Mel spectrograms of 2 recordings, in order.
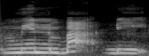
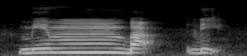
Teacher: merubah bunyi tanwin atau nun mati menjadi m apabila nun mati dan tanwin menghadapi ba. Nah, kaidah membacanya yaitu bunyi nun mati atau tanwin diganti atau ditukar menjadi suara mim disertai dengan degungan karena bertemu dengan huruf ba atau ba ya. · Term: iqlab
